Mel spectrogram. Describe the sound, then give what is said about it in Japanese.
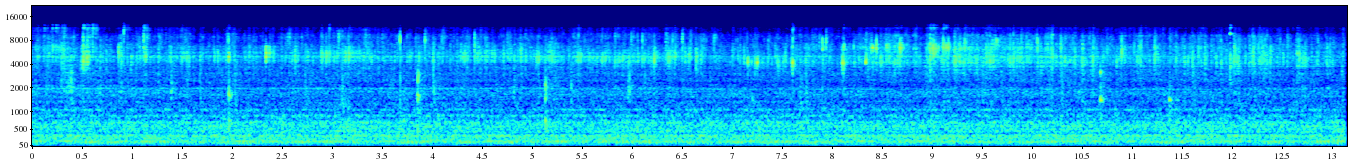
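Food starts to fry in a pan and partly sticks to it, giving a steady, dense crackling sizzle with scattered sharp pops throughout and no talk. “ちょっとくっついてんだけど。失敗だな。ちょっと焼き始めたんだけど。”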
